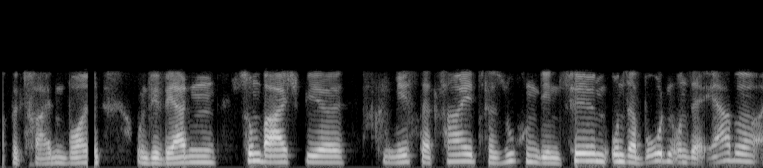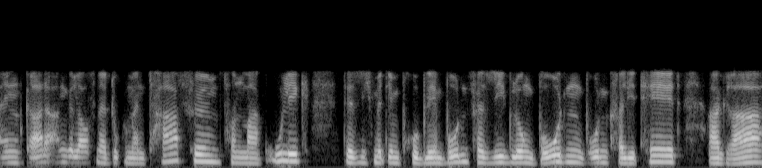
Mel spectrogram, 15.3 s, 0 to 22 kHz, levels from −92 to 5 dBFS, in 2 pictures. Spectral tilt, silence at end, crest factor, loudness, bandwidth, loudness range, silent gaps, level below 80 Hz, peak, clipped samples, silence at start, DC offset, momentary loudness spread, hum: -7 dB/octave; 0 s; 18 dB; -22 LUFS; 4 kHz; 3 LU; none; -56 dBFS; -2 dBFS; under 0.1%; 0.15 s; under 0.1%; 9 LU; none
